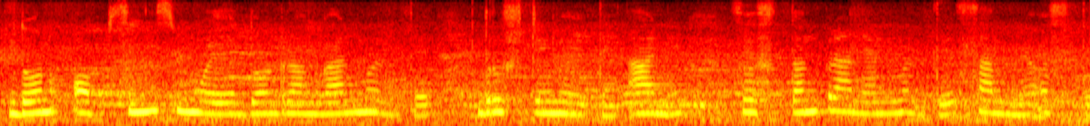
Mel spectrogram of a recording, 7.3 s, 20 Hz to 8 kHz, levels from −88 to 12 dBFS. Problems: none marked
